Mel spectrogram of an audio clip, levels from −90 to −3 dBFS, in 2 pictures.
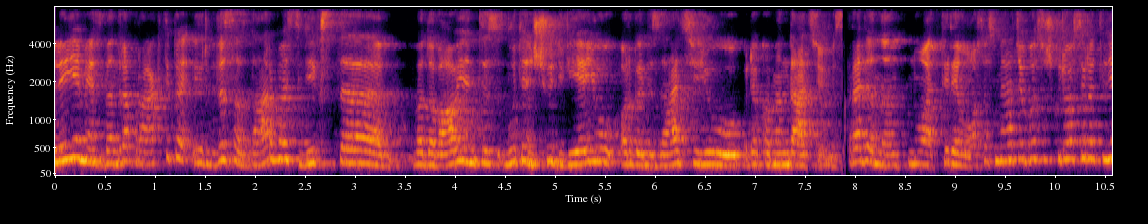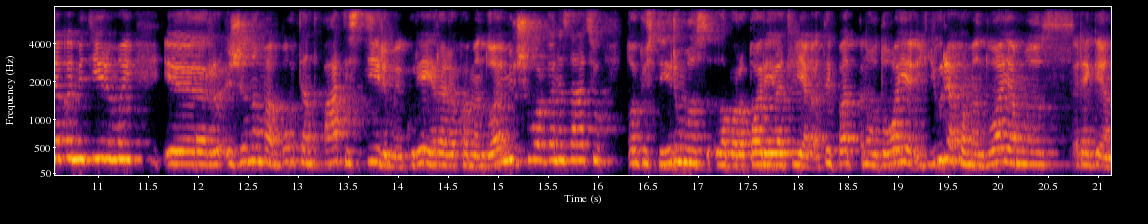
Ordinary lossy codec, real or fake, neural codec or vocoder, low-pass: AAC, 48 kbps; real; none; 7.2 kHz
